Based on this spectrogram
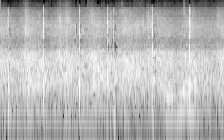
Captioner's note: applause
